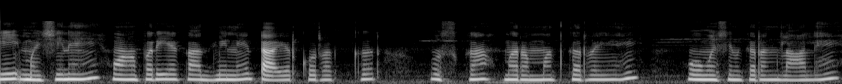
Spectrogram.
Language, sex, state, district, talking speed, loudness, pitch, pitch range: Hindi, female, Punjab, Kapurthala, 155 wpm, -19 LUFS, 220 Hz, 215-235 Hz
